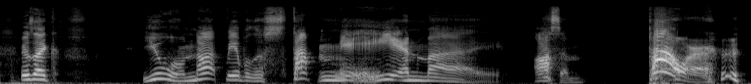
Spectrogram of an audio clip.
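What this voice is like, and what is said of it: Video game character voice. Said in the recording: “I love this voice ... it's kind of what he sounds like in Age of Calamity”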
